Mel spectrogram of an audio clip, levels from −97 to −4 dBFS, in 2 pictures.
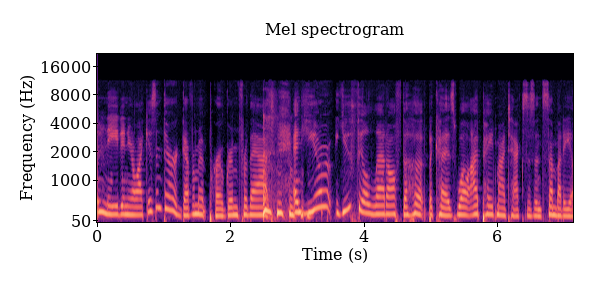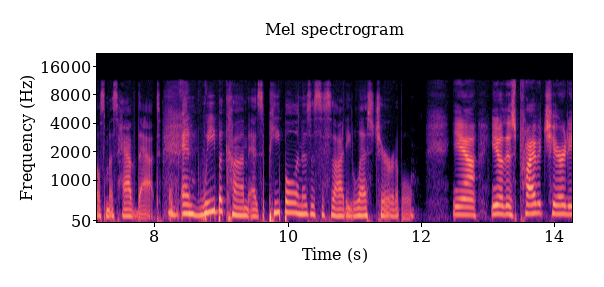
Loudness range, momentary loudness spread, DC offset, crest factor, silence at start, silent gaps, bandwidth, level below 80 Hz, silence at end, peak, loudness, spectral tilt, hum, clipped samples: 4 LU; 9 LU; under 0.1%; 18 dB; 0 s; none; 11.5 kHz; -46 dBFS; 0 s; -8 dBFS; -26 LUFS; -6 dB/octave; none; under 0.1%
